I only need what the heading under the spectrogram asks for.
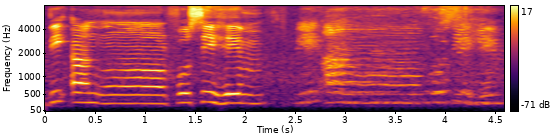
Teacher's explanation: نون پہ ہم نے اخفا کیا غنّے کے ساتھ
